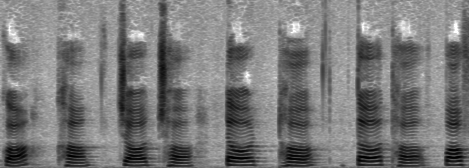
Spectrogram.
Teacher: मुख से जो हवा बाहर निकलेगी उसमें कोई कंपन नहीं होगा · जिनके उच्चारण में मुख तक आने वाली वायु में कोई कंपन नहीं होता दिखे, वैसे व्यंजन को हम लोग आघोष कहेंगे। ठीक है, यानी तंत्रियों का एक दूसरे से दूर हो जाएगी।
